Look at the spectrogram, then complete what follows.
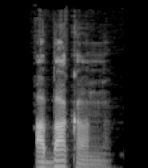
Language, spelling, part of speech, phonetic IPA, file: Polish, Abakan, proper noun, [aˈbakãn], Pl-Abakan.ogg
